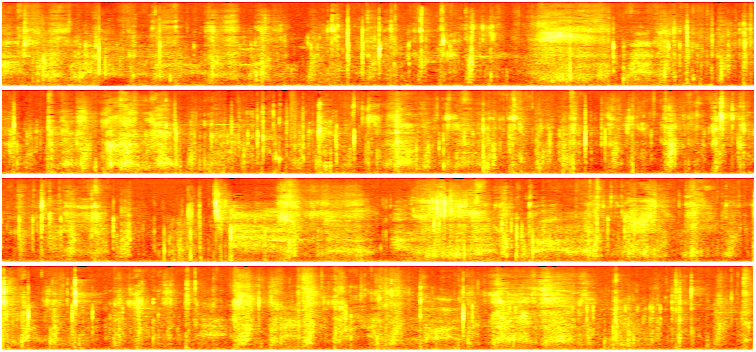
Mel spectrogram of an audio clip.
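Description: Close-miked biting and chewing of deep-fried, crumb-coated cakes: a dense, continuous run of crisp crunching crackles from the fried crust between wetter chewing sounds.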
